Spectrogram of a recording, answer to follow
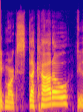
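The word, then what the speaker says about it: staccato: Stacado. Do you say it like that? Sort of a firehouse thing. Yeah. Stacato.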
